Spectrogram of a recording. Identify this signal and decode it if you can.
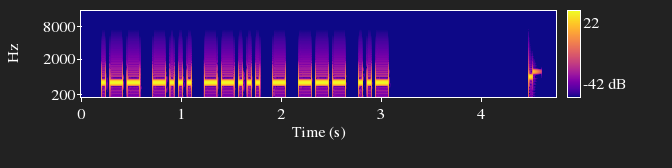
Morse code, heard as a keyed tone, about 28 wpm, 700 Hz. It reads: WB7TOU
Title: USA Call Signs Repeated 2x 28wpm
